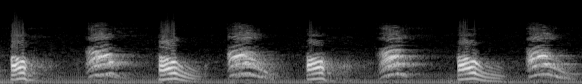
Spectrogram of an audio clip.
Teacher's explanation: دونوں مخارج میں آواز حلق کے اوپر والے حصے میں جا کر رکی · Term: اقصی حلق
